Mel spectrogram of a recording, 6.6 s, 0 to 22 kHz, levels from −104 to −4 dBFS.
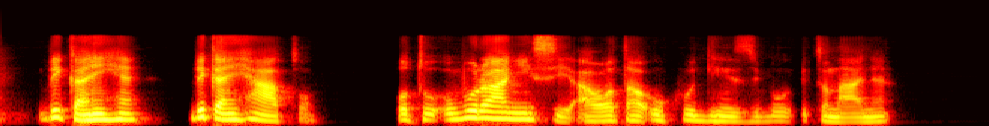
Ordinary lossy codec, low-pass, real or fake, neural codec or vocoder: none; none; fake; codec, 16 kHz, about 1 kbps, DyCAST, with the encoder's durations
